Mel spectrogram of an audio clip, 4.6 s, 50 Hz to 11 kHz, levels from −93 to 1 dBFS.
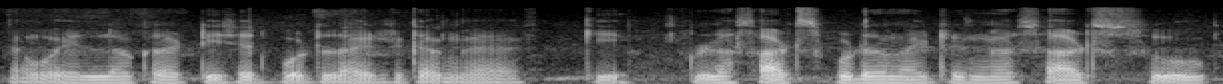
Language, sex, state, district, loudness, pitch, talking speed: Tamil, male, Tamil Nadu, Kanyakumari, -22 LUFS, 120 Hz, 155 wpm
